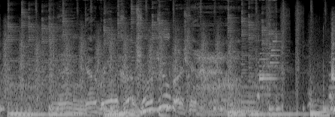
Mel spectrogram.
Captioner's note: farmer muttering in his sleep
